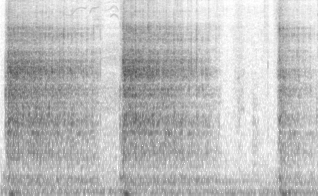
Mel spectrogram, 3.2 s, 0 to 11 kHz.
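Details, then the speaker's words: 2000 Ford Falcon AU, belt removed: hand-spun idler and tensioner pulleys give gritty, raspy whirrs from worn bearings; both replaced with new belt, water pump, thermostat and hoses. "So that's the idler. You can hear it. It's very noisy. And also the tensioner. Yeah, you can hear that, how noisy that is."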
